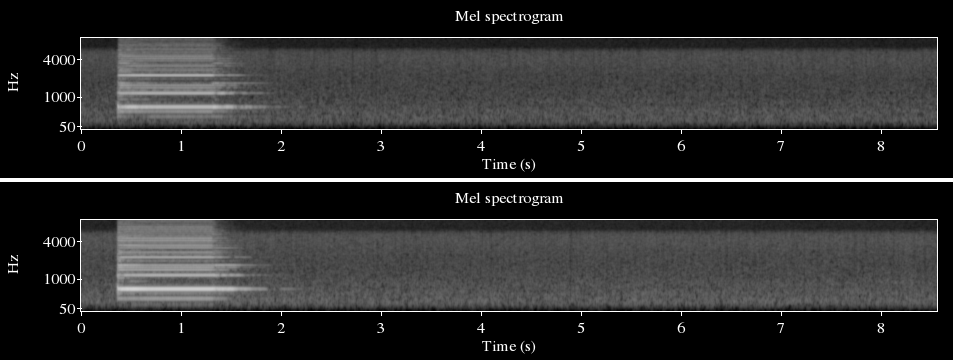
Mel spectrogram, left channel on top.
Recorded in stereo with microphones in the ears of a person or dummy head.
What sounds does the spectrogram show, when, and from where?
0.4 s an alarm: 75° right (ahead or behind), 2 m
